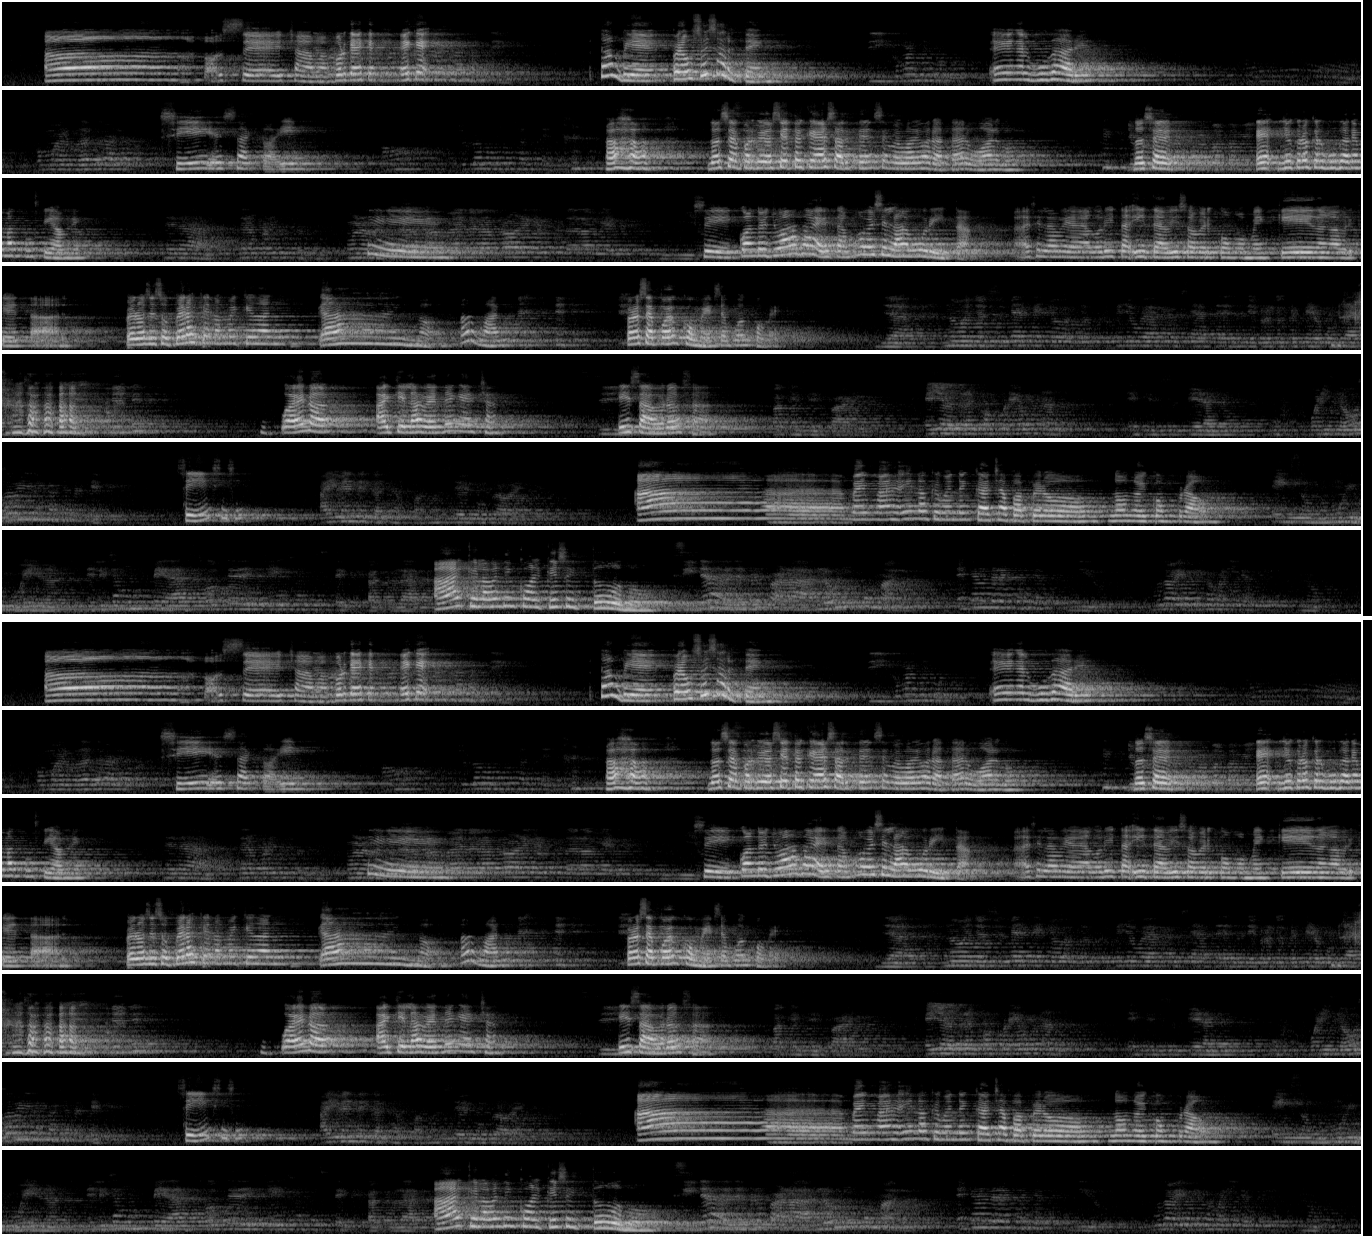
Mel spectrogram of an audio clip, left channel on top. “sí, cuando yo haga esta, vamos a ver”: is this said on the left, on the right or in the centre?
Left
